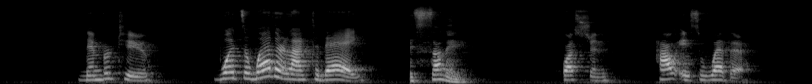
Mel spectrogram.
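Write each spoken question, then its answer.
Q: How is the weather?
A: It's sunny.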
